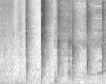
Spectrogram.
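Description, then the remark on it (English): Sparse applause greeting guest Joel Dommett: about six sharp, uneven handclaps spread over under two seconds, fairly loud, with a faint voice murmuring briefly underneath. “You can always applaud yourself.”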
